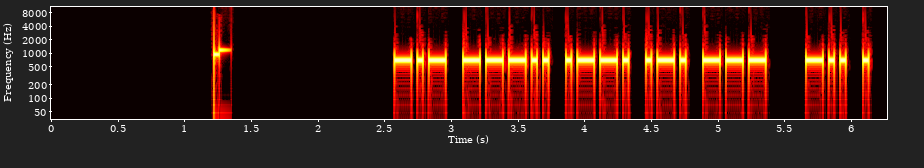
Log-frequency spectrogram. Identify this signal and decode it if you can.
Morse code, heard as a keyed tone, about 28 wpm, 700 Hz. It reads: K8PRO DE
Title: USA Callsign DE Callsign - 5 Characters - 28wpm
